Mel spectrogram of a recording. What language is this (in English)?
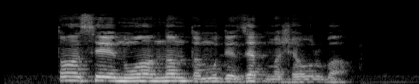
Dameli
